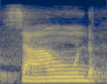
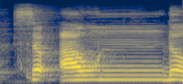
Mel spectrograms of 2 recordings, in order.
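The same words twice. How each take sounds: First: Said in the usual way. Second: સાઉન્ડ drawn out in parts, સ-આઉન-ડ; teacher slowly sounding out સાઉન્ડ; sounded out. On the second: Shown as a demonstration. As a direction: stretch સાઉન્ડ slowly on a held note. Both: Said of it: "તેનો ઉચ્ચાર આવ થાય છે".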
